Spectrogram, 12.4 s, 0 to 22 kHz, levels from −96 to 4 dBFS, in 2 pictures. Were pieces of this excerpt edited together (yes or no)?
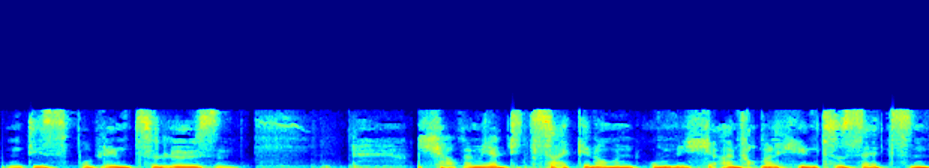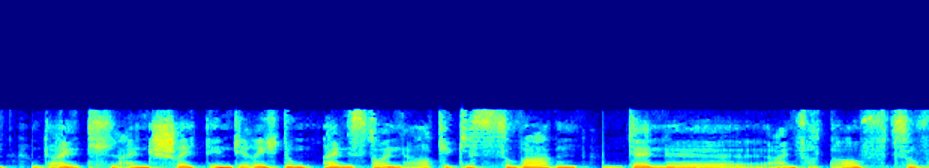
no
